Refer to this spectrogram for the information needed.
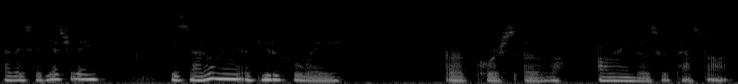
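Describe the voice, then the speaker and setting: Female ASMR rambler, husky with creaky fry, casual and self-mocking, breathy delivery that often sinks toward a whisper. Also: on the low side, steady tone, normal speed, pauses often, dull audio. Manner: self-mocking, playful asides to herself. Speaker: ASMR creator painting a craft while rambling.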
